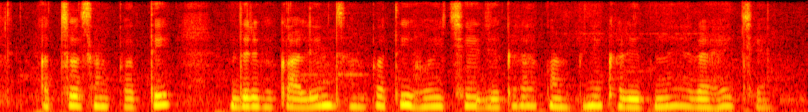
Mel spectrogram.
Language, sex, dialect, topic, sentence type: Maithili, female, Eastern / Thethi, banking, statement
